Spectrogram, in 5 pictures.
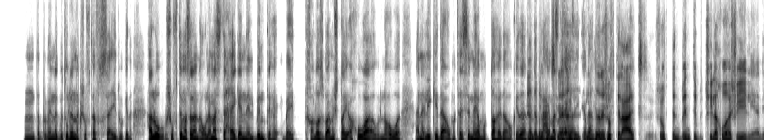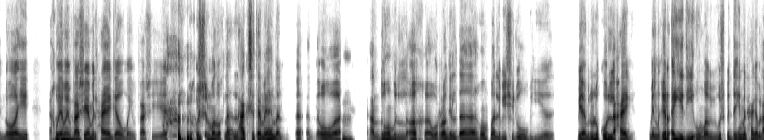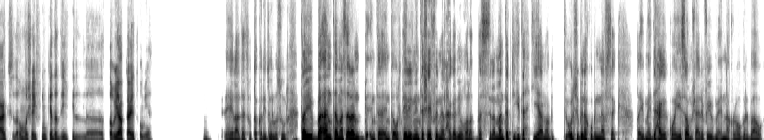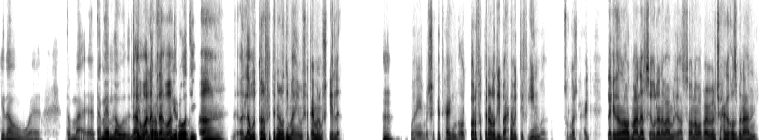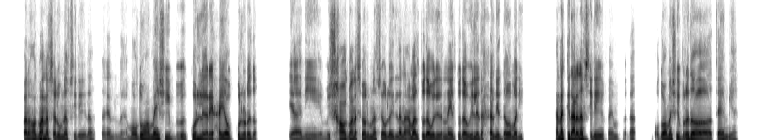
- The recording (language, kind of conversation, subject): Arabic, podcast, إزاي شايفين أحسن طريقة لتقسيم شغل البيت بين الزوج والزوجة؟
- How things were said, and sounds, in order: laugh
